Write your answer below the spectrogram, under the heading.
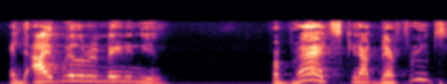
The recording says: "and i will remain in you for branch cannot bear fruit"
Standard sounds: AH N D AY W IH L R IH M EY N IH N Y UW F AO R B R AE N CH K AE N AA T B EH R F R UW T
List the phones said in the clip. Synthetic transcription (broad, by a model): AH N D AY W IH L R IH M EY N IH N Y UW F AO R B R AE N S K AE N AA T B EH R F R UW T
